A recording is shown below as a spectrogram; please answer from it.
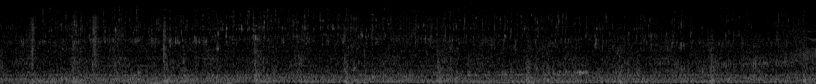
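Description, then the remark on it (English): Water is sprinkled by hand onto dyed wool spread over a felt design during felt-making, a steady, soft hiss of falling droplets with faint pattering, continuing evenly for the whole stretch with no voices. “After the design is finished, water is sprinkled on the colored wools by hand, and then the dyed wools are spread over the entire surface of the design, and then water is sprinkled.”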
